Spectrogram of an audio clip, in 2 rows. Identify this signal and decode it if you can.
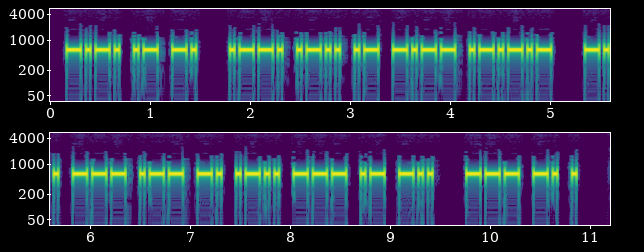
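Morse code, heard as a keyed tone, about 25 wpm, 600 Hz. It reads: CAN PLAY. DOWNLOAD ONE
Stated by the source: Morse edition of the Foundations of Amateur Radio episodes.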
